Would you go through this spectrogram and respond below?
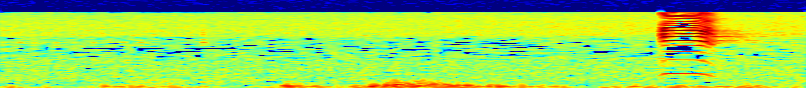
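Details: American pika in Kokanee Glacier Provincial Park, British Columbia, giving one short sharp call with a rapid stack of descending notes, loud and brief near the end, over low rumbling wind.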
